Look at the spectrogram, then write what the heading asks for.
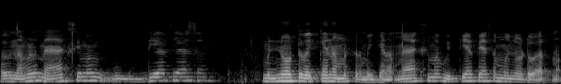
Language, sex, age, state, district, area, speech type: Malayalam, male, 18-30, Kerala, Kollam, rural, spontaneous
